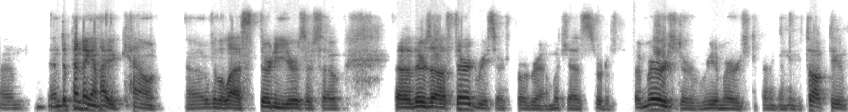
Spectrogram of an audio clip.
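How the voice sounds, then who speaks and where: The speaker goes very fast over a quiet background, with ordinary pitch variation and big swings in loudness. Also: man, fairly low pitch for a man. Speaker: biology professor. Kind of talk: lecture.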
